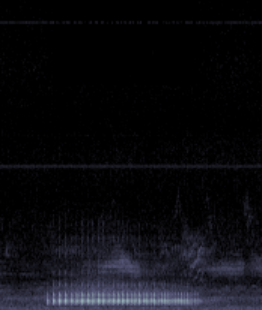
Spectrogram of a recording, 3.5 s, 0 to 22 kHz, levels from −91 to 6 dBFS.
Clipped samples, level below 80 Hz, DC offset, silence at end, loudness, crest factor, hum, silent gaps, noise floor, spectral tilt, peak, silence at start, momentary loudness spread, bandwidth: under 0.1%; -74 dBFS; under 0.1%; 0 s; -36 LUFS; 22 dB; none; none; -59 dBFS; -4.5 dB/octave; -16 dBFS; 0 s; 23 LU; over 20 kHz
